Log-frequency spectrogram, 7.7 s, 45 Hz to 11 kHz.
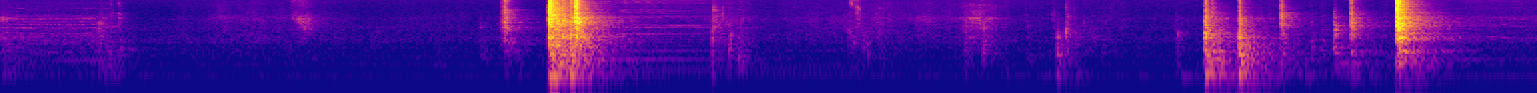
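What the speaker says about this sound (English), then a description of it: "Why don't you pop up your headlights and we'll pop the hood" The hood of a Nissan 240SX S13 with a black-top SR20DET is popped, a sequence of close mechanical clunks and thumps with sharp latch clicks and a few louder bangs between quieter handling noises.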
